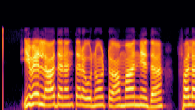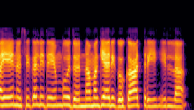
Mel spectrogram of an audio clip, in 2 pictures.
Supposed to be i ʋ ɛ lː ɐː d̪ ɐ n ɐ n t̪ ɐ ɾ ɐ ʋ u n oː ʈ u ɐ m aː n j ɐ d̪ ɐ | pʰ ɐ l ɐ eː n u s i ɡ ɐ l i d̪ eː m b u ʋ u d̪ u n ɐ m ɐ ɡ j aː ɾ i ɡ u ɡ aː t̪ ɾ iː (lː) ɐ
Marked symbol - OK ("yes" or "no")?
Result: yes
